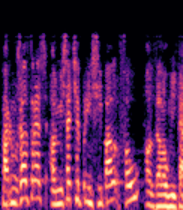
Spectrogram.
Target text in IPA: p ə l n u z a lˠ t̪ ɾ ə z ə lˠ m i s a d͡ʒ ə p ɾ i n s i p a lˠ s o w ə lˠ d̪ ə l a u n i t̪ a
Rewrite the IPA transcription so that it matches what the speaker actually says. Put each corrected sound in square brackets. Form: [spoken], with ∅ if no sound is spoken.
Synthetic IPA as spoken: p ə [ɾ] n u z a lˠ t̪ ɾ ə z ə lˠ m i s a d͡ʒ ə p ɾ i n s i p a lˠ [f] o w ə lˠ d̪ ə l [ə] u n i t̪ a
